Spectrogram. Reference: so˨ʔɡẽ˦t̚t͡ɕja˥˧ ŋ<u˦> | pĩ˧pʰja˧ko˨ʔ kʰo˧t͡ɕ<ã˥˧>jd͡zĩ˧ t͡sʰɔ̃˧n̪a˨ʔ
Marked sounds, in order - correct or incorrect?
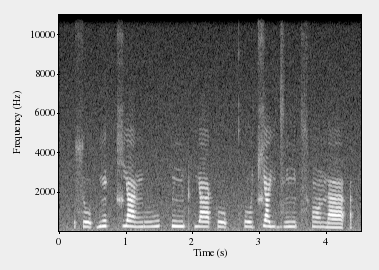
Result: incorrect, incorrect

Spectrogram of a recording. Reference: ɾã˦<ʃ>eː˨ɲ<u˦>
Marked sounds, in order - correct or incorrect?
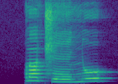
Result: incorrect, incorrect

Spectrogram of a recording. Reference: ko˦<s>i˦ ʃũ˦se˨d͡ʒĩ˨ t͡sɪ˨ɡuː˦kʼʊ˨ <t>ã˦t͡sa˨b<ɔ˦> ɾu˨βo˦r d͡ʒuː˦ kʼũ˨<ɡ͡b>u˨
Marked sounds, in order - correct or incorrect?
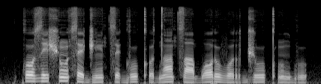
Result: incorrect, incorrect, correct, correct

